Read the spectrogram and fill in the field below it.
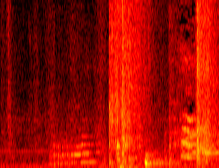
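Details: A cat makes a drawn-out tonal meow with stacked harmonics that rises and wavers, then breaks into loud, harsh, noisy bursts near the end, in a compilation of cats talking very funny.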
